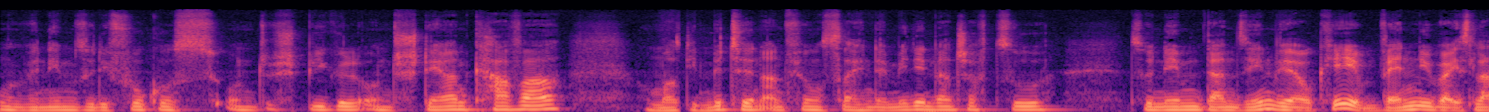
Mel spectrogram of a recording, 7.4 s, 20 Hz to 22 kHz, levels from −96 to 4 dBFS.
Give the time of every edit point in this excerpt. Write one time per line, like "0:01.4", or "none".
0:03.4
